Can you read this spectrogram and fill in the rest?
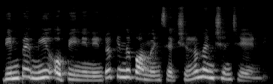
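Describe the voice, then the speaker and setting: A woman news presenter reads scripted stories in a high voice. She moves very quickly from sentence to sentence. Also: animated, darkish tone.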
